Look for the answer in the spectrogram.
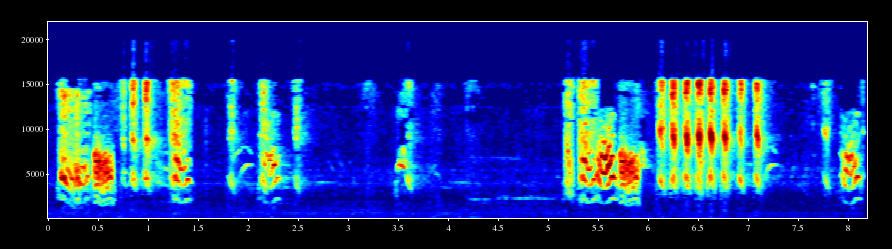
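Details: Female double-collared seedeater chirping to warm up a male for song: loud, high chirps with wavering sweeps, clustered in bursts, a quiet gap, then a rapid string of repeated sharp notes.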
